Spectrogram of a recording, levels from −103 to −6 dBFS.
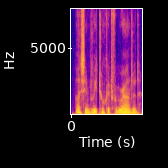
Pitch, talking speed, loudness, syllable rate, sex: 115 Hz, 250 wpm, -15 LUFS, 6.6 syllables/s, male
